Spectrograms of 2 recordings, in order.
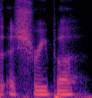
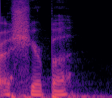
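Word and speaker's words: Asirpa: as as called so in the Japanese Stu I think they pronounce as asria but I don't know but for but for contact sake contact sake we'll call her a shirpa and uh yeah they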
